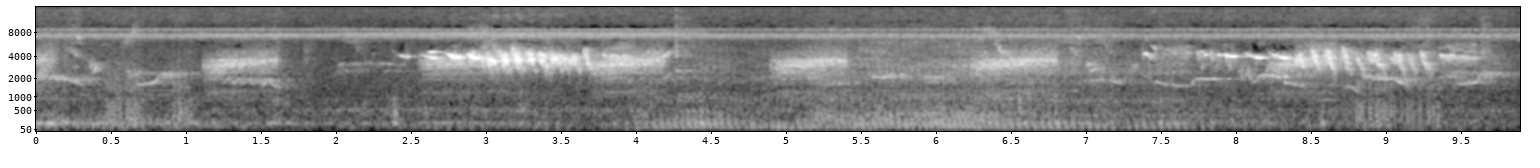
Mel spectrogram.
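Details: In the wild, male lined seedeaters trade songs while a female sits on her nest. Several rapid trilled, warbling phrases rise and fall over ten seconds, some louder and some distant, over a constant shrill insect drone.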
